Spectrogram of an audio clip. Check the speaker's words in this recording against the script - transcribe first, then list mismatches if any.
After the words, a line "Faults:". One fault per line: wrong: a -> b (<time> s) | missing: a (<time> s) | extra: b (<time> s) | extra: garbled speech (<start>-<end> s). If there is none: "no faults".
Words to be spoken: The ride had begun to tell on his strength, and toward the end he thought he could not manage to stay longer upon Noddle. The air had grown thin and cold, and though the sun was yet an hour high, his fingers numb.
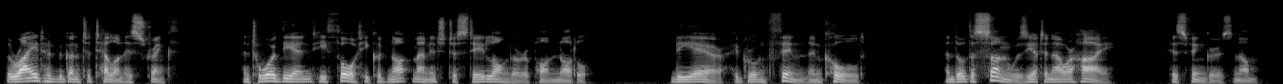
The ride had begun to tell on his strength, and toward the end he thought he could not manage to stay longer upon Noddle. The air had grown thin and cold, and though the sun was yet an hour high, his fingers numb.
Faults:
no faults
